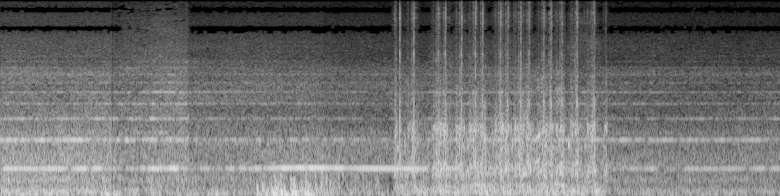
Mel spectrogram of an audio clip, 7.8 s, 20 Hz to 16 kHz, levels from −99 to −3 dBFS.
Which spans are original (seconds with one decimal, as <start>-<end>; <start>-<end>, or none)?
0.0-7.8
